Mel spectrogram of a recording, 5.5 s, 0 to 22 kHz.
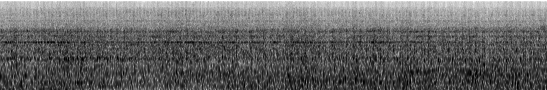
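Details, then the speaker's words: BMW E30 four-door, owned about 8 years, tired but starts, runs and drives: steady idle buried under a busy, tinny rattle that never settles; it has always sounded like a rattle box, origin unknown. "So as you can tell, guys, it doesn't sound good, but it never has. It's always sounded like a rattle box."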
